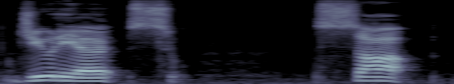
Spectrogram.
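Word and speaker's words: Julia Sawalha: Julia Sawala? – Yep. – I don't want to get that wrong. All respect to Julia Sawala, because she re-recorded her original lines from Chicken Run, and they were perfect.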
